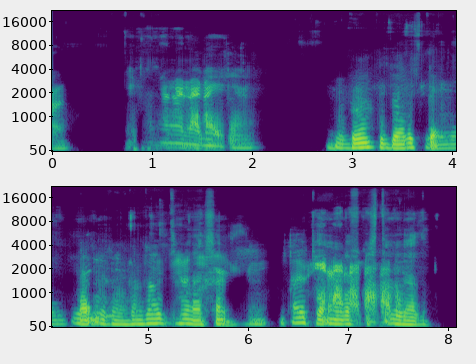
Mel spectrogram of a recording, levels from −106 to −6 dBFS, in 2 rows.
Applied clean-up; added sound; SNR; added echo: neural mask model Resemble Enhance denoiser.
